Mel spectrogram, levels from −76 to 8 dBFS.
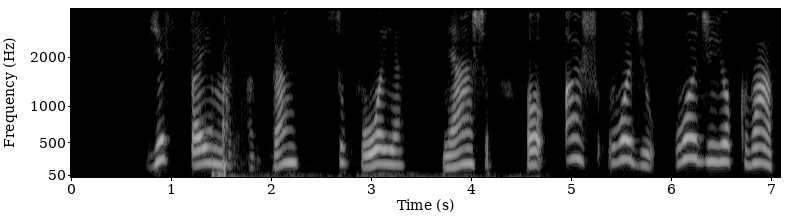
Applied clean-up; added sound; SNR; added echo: neural mask model DeepFilterNet 3.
